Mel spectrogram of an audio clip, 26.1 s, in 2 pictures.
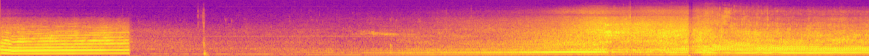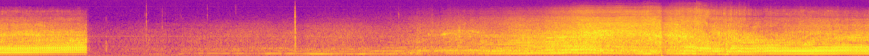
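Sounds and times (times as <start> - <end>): rally car engine passing: 0.0 - 2.0, 3.6 - 14.4, 16.4 - 26.0
distant car engine: 0.0 - 14.4, 15.7 - 26.0.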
